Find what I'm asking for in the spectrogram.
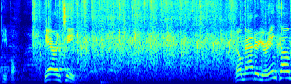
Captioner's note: audience applauding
